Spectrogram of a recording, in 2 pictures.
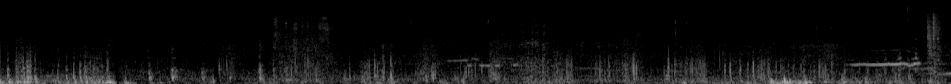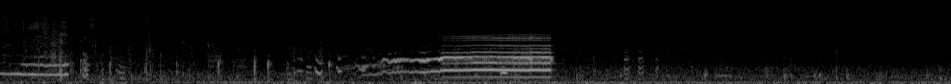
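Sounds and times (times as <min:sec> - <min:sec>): chickens calling: 0:04.2 - 0:06.3, 0:08.4 - 0:15.1.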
